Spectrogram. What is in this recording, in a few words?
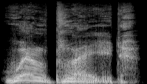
Male Orc Well Played; Thrall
